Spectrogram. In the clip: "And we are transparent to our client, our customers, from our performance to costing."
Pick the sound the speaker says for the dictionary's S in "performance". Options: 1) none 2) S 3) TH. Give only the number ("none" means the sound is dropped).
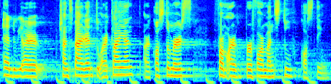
2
